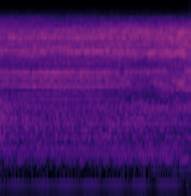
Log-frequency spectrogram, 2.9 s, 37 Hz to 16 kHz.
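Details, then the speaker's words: Trane 5-ton R410A AC unit built 2020, compressor previously wouldn't start, after hard start kit install: steady compressor hum with fan rush and hiss, 19 A versus 20.8 RLA, cooling, slightly loud; running normally. "ya empezó a enfriar acá es un poquito fuerte el sonido pero creo que va a ir disminuyendo"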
